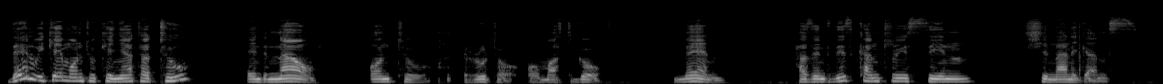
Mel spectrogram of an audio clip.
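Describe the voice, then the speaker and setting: A man with a dark, mellow tone and medium pitch speaks at a very slow pace, leaving long, frequent pauses. His pitch variation is ordinary, and the sound is dry and close with no echo. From Kenya. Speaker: political commentator. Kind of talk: weekly news commentary.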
